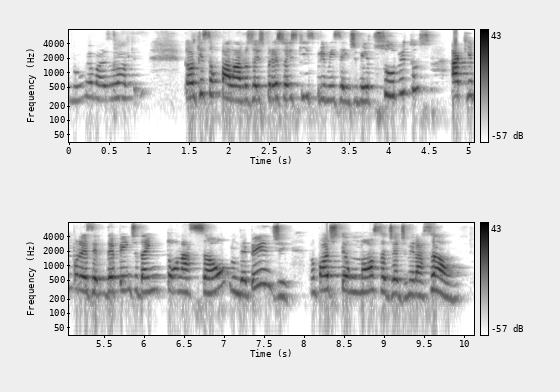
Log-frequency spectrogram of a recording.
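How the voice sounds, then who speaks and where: A woman's voice: sits high, fairly quick, muffled recording. A woman teaching a grammar class in a casual, chatty way, with joking asides and constant "né?" tags.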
